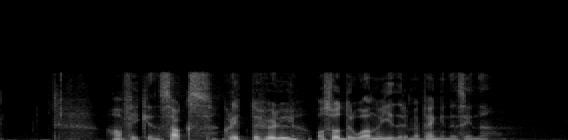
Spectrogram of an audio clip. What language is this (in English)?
Norwegian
